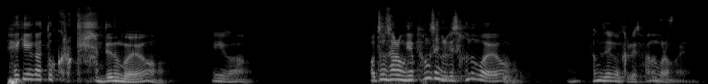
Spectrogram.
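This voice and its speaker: A man's voice: fairly high pitch, a bit bright. A middle-aged male pastor giving a conversational sermon with personal stories and rhetorical questions. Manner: conversational preaching with frequent rhetorical "어?"; storytelling with personal anecdotes.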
